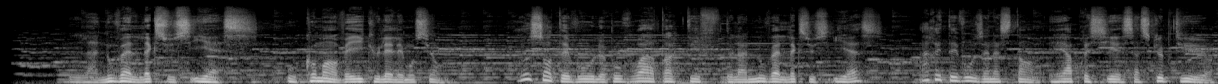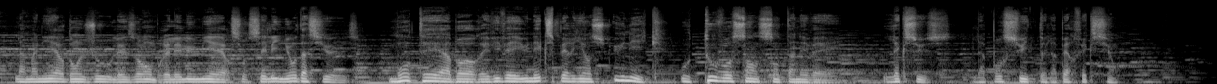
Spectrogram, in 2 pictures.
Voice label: French

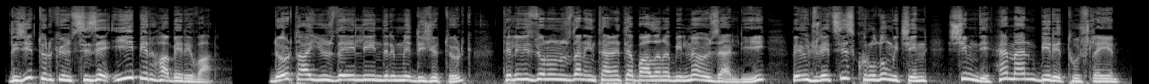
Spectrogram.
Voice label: Turkish

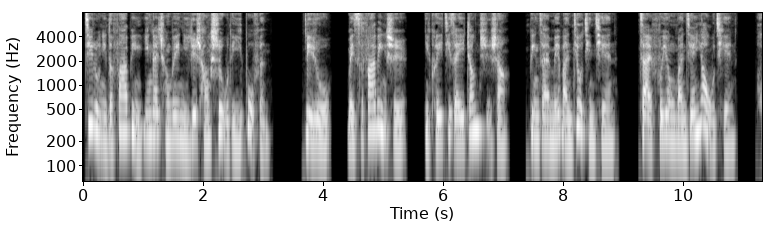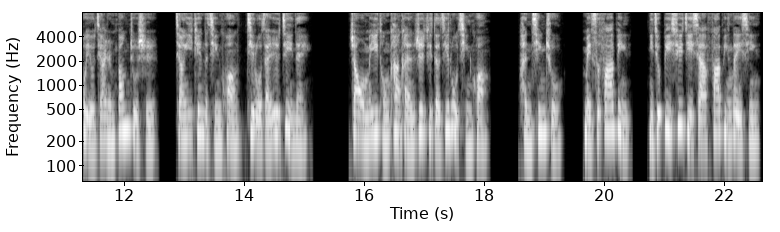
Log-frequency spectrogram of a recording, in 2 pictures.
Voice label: Mandarin

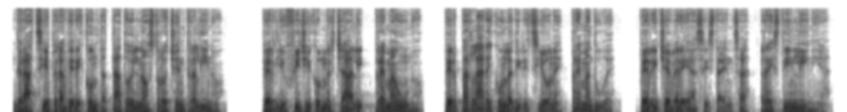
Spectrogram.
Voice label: Italian

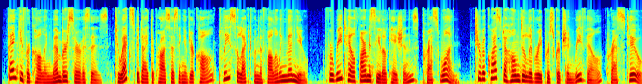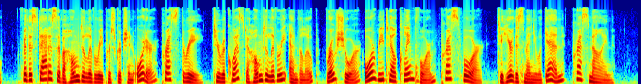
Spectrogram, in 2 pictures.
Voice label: US English

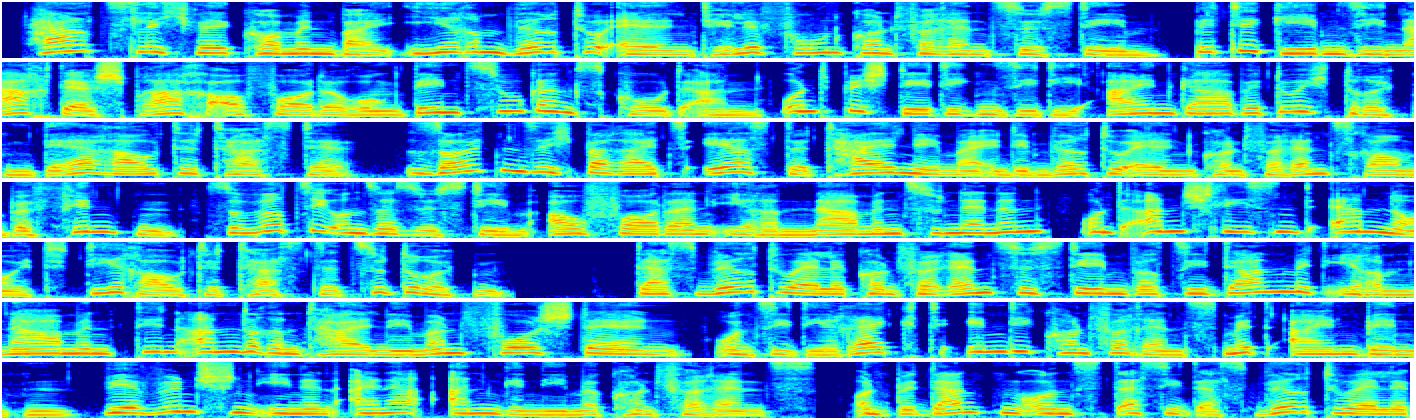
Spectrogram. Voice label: German

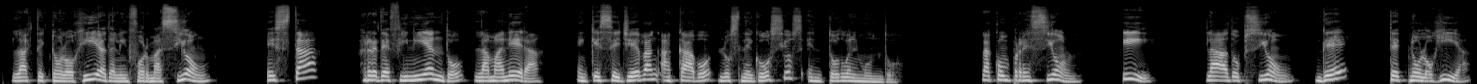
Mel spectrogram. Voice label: Spanish

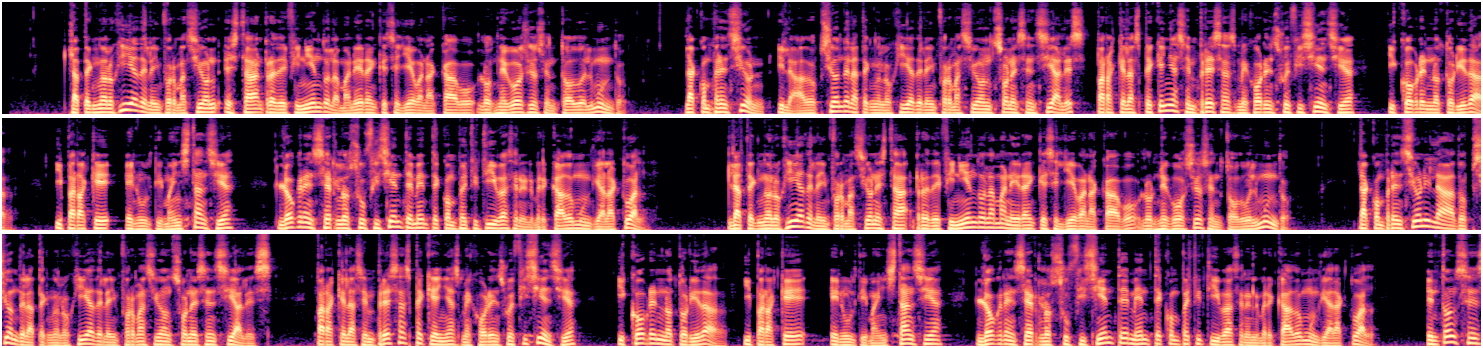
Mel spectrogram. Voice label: Spanish

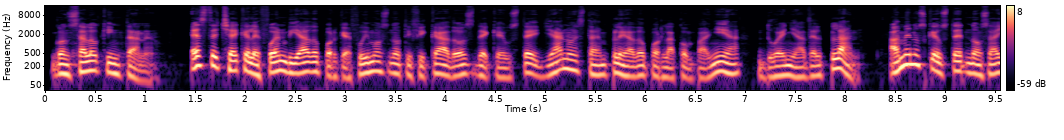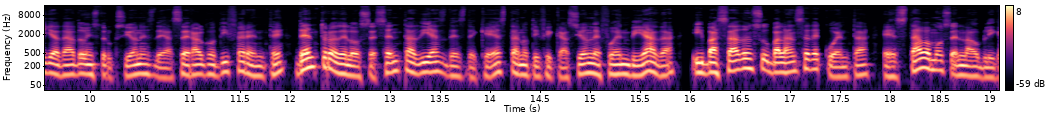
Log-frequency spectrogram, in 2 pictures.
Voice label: Spanish

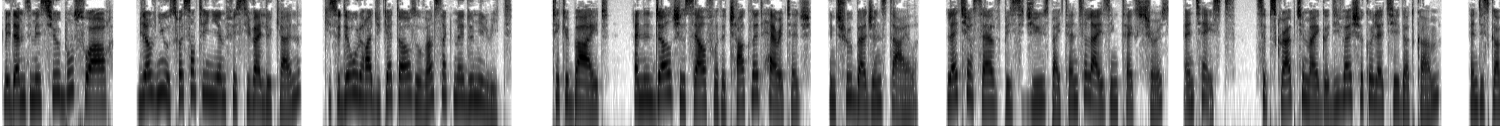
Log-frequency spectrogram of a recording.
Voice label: French

